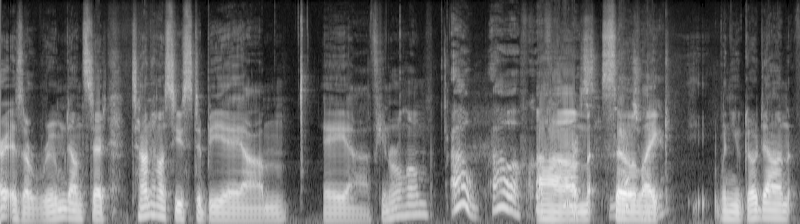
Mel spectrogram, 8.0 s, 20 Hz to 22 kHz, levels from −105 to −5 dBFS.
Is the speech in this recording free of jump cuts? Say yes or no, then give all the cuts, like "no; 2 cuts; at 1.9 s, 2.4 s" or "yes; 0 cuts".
yes; 0 cuts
